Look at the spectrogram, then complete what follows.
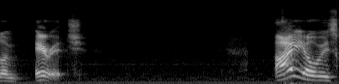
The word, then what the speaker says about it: Erich: Of course, but a friend of mine asked me why I say Erich when it's actually means Eric. Here's the reason. This guy's name is spelled Erich.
